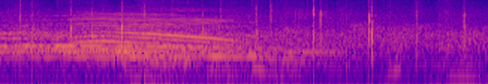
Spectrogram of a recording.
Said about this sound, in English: by the way, the crowd erupted like a volcano, guys.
